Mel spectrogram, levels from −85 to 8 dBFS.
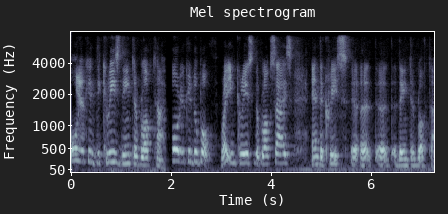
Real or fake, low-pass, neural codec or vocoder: real; 7.2 kHz; none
